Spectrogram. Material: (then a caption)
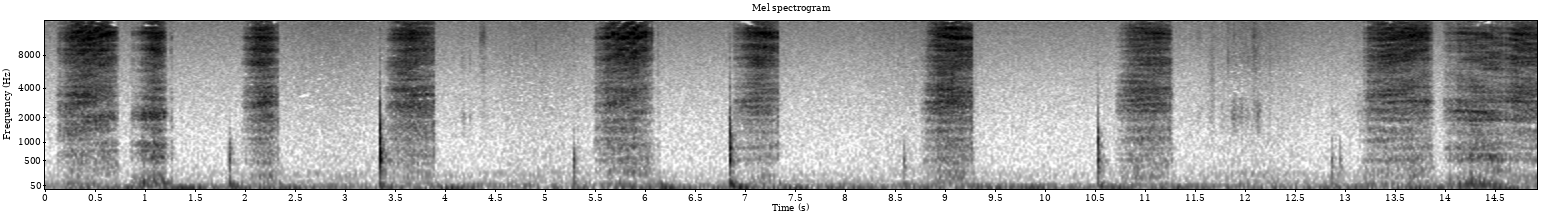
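Slate. A gloved hand writes with orange chalk on a small solid slate board in a wooden frame, making repeated bright, raspy scratching strokes. Short, sharp taps of the chalk against the slate punctuate the strokes, over a quiet low background.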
